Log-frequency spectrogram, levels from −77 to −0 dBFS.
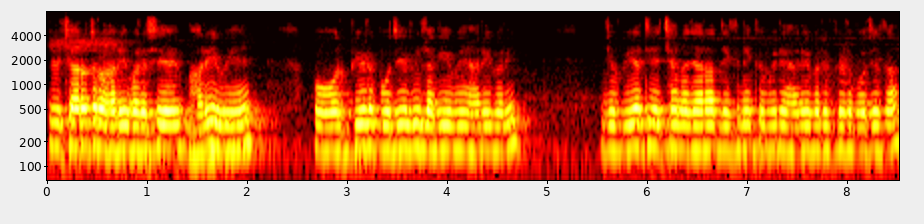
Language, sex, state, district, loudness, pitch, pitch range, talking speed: Hindi, male, Chhattisgarh, Kabirdham, -16 LUFS, 160 Hz, 155-165 Hz, 210 wpm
